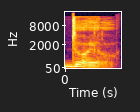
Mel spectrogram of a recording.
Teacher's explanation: Вот это «л», которое звучит на конце, не такое твердое, как в русском языке. Это так называемый среднеевропейский полусмягченный «л».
